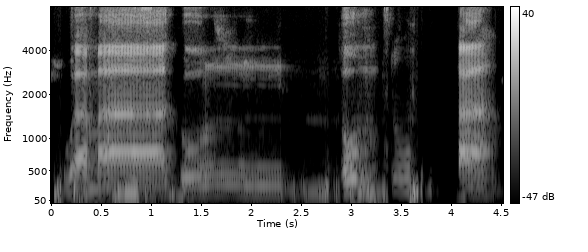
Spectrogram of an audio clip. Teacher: Nun sukun bertemu dengan huruf ta, bacaan ikhfa atau samar-samar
